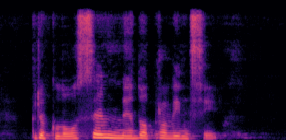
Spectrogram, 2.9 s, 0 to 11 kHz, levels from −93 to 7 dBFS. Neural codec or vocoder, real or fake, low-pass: codec, 44.1 kHz, 2.6 kbps, SNAC; fake; 9.9 kHz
